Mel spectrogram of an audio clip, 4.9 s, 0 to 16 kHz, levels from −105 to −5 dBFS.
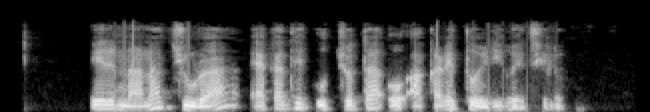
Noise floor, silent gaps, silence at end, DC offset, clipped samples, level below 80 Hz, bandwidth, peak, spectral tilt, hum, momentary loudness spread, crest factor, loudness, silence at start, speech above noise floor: -53 dBFS; none; 0.65 s; under 0.1%; under 0.1%; -48 dBFS; 7.6 kHz; -4 dBFS; -7 dB/octave; none; 7 LU; 16 dB; -19 LUFS; 0.7 s; 35 dB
